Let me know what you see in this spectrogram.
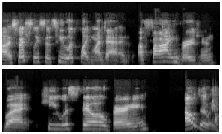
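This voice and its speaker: A woman with a New York accent, fairly high-pitched, lively intonation, moderate pace. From Jamaica, Queens, New York City. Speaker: storytelling podcast guest. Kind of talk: casual storytelling. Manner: animated.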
